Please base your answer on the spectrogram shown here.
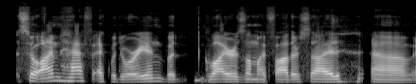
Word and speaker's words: Glyer: i'm sorry about that gliar yeah i get yeah gliar is fine i get geiler a lot but guyer is the the right one it is okay cool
